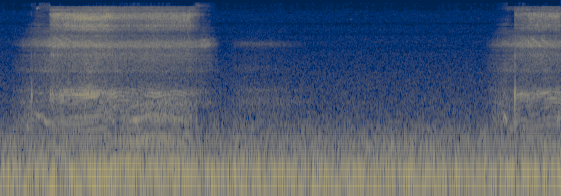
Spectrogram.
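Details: Loud rattling, fluttering snore on the in-breath, then a quiet pause before the next breath; ordinary snoring during sleep, recorded by someone else.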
